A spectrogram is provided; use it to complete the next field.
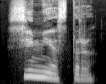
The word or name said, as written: semestr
